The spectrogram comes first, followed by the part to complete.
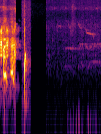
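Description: A voice trails off, then a single short, hollow pop sounds about half a second in, followed by near silence.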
